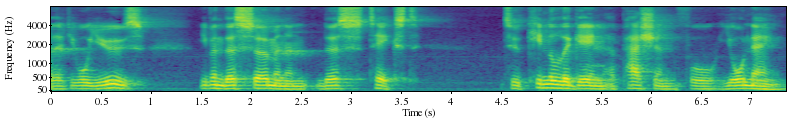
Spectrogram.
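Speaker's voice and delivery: soft, low-voiced pastoral prayer. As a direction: pray quietly and humbly before God. Opening prayer before the sermon.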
